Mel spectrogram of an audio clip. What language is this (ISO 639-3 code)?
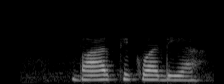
hin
